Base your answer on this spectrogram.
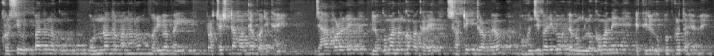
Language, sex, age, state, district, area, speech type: Odia, male, 30-45, Odisha, Khordha, rural, spontaneous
